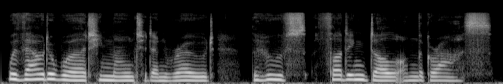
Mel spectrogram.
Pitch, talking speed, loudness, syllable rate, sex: 195 Hz, 165 wpm, -17 LUFS, 3.9 syllables/s, female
